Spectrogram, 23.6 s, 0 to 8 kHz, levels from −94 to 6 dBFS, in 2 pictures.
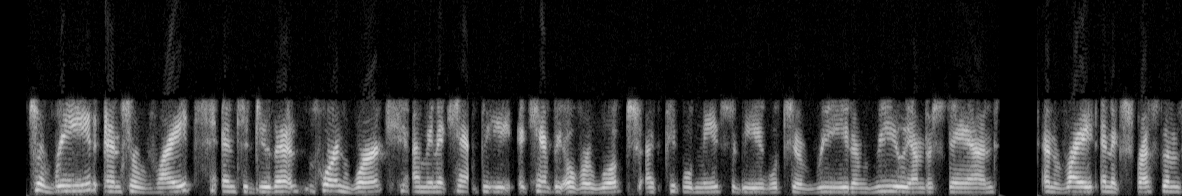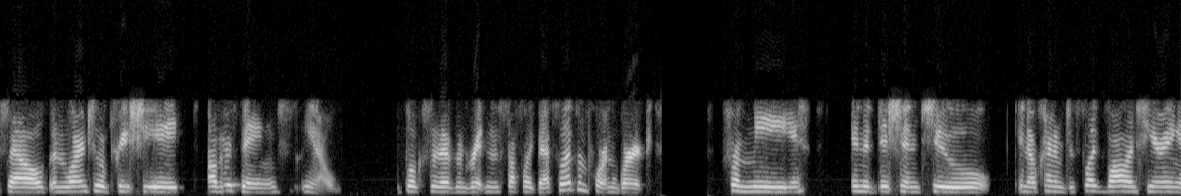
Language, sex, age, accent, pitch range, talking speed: English, female, 30-49, American, 185-210 Hz, 175 wpm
